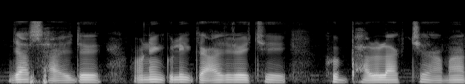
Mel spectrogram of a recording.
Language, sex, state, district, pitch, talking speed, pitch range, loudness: Bengali, male, West Bengal, Dakshin Dinajpur, 105 Hz, 130 wpm, 100-110 Hz, -19 LUFS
